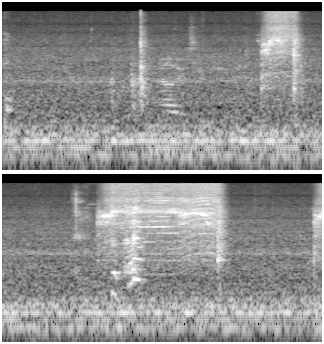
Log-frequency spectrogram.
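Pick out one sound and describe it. A young child laughs and squeals happily nearby.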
